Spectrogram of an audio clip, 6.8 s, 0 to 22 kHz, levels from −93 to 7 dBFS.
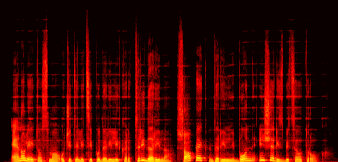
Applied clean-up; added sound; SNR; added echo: neural mask model DeepFilterNet 3.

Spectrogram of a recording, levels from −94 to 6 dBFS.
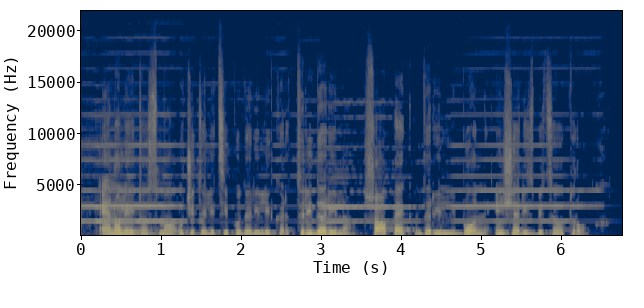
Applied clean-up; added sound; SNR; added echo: classical method spectral subtraction.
